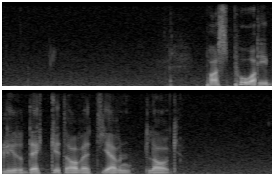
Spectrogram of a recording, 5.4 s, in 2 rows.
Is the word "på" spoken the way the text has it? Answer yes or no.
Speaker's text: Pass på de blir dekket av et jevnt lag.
yes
